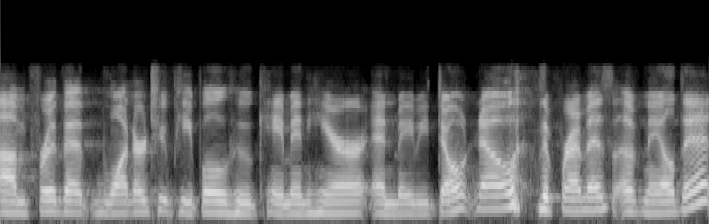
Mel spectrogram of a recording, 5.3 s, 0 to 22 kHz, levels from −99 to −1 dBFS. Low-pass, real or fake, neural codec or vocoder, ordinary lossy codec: 7.2 kHz; real; none; Opus, 32 kbps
